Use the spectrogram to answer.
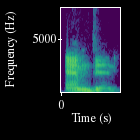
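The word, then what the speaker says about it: Emdin: one more time please yes absolutely Dr Chris mden e m d i n do you know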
